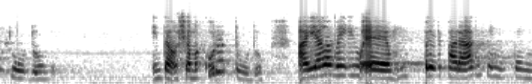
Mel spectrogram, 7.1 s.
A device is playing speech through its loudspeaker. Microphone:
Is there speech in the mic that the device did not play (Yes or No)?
No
